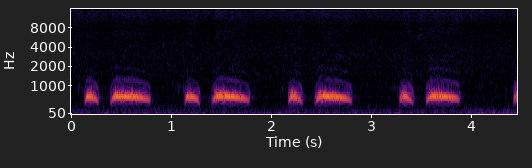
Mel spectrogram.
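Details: Zebra dove cooing with a loud, bell-like 'đồng chuông' tone. Each phrase pairs a short note with a longer, bending coo, repeated at about one-second intervals over a quiet background.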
